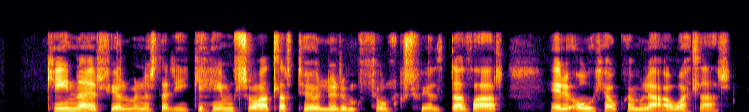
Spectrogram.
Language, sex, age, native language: Icelandic, female, 30-39, Icelandic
